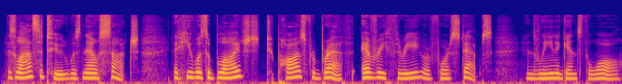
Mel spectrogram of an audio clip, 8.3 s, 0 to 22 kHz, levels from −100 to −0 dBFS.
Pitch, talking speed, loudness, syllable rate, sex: 200 Hz, 165 wpm, -20 LUFS, 4.5 syllables/s, female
